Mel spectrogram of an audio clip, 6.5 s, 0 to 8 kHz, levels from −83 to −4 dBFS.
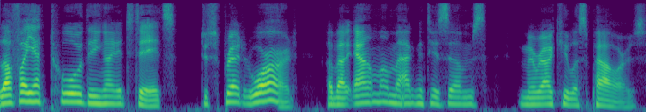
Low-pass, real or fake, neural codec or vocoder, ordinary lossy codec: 7.2 kHz; fake; codec, 16 kHz in and 24 kHz out, 0.4 kbps, LongCat-Audio-Codec, four codebook decoder; MP3, 48 kbps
